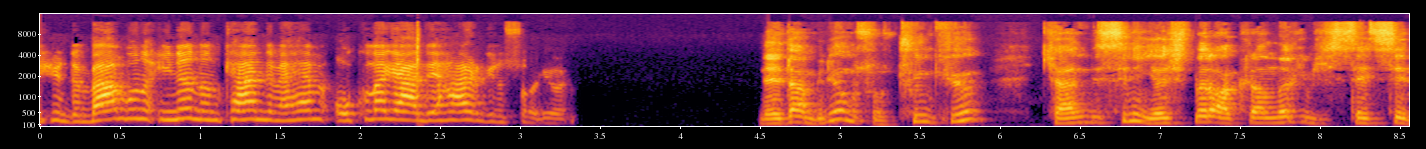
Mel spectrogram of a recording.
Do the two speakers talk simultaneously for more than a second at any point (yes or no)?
no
